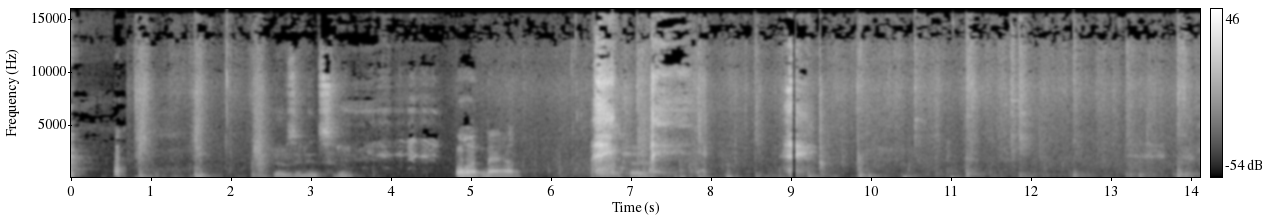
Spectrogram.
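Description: A man's footsteps thud on a wooden floor.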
